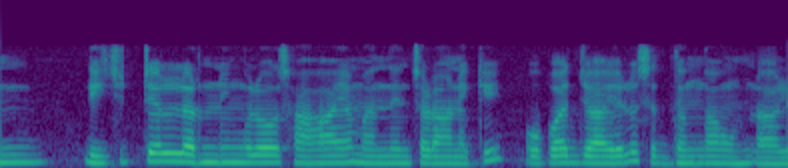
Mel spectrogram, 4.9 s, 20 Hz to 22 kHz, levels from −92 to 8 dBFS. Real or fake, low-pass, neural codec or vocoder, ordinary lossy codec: fake; 7.2 kHz; vocoder, 22.05 kHz, 80 mel bands, Vocos; none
